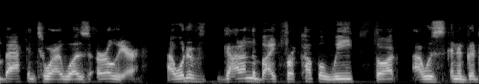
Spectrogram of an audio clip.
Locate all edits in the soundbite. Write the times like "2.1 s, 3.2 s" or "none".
none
